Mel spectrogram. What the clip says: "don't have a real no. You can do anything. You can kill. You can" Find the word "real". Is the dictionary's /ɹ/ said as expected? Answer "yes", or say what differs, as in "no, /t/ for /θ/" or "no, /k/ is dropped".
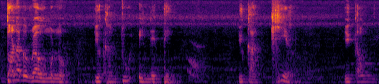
no, /w/ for /ɹ/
